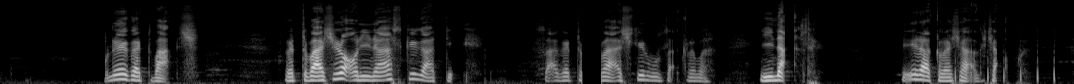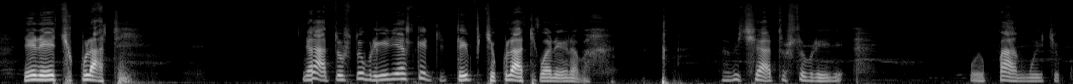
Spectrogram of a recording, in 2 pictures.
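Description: A speech recording with two faults. At 5.82 s a playback stall cuts the sound to silence for about 0.2 s, until 6.02 s. The player likely ran short of data. From 9.23 to 10.55 s a train of clicks sits over the sound. About ten similar clicks tick at a regular 6.1 per second, peaking a little above the speech, likely from electrical interference.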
